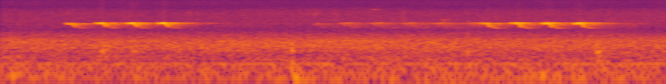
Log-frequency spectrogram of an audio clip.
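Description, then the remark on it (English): Two wild female birds, one of them green, chirping in two quick bursts of three or four bright, high-pitched notes, with a thin steady whistle-like tone in between, over a low rumbling background. No one speaks. “Both wild birds are females.”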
